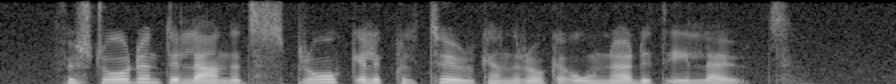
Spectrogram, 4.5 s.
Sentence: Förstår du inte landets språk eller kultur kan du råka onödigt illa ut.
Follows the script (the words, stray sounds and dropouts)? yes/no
yes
